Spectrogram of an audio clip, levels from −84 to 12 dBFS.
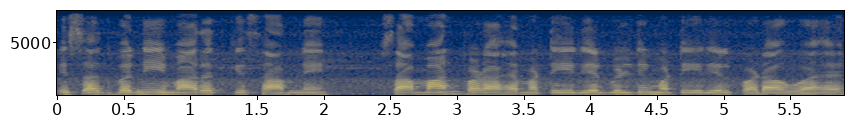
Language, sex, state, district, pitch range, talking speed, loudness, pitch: Hindi, female, Bihar, Supaul, 165-180 Hz, 150 wpm, -17 LUFS, 175 Hz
